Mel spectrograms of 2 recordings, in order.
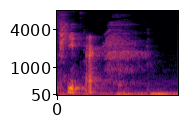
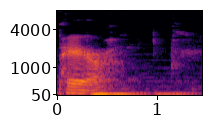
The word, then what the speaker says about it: Pierre: yeah that's the whole state that's not just Peter yeah they're on the same side it's pronounced Pierre oh my bad pear uh anyway let's see how oh you know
